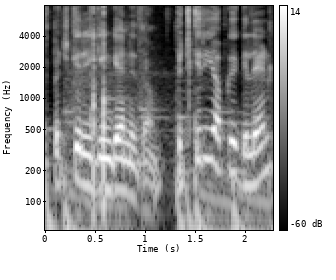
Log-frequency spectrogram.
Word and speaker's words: gigantism: lobes होते हैं और ये जो गंगे निज्म है इसको आप गंगेट जम मत करना क्योंकि टी यहां पर साइलेंट है तो ये डिसऑर्डर जो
